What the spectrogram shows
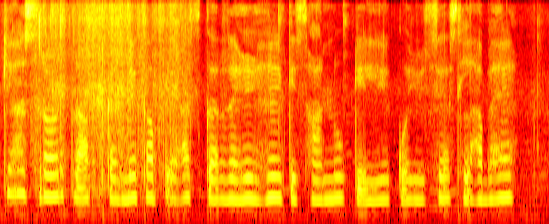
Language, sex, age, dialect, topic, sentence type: Hindi, female, 18-24, Hindustani Malvi Khadi Boli, agriculture, statement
